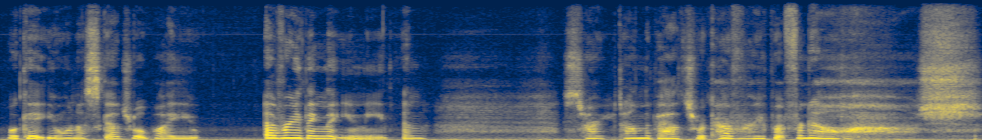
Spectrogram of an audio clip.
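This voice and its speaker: A woman's voice: sits high, flat delivery, fairly quick, gravelly, slight background noise. A woman playing a devoted, tender lover in an intimate audio roleplay, speaking breathily and reassuringly and often dropping toward a whisper. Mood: soothing, hushed. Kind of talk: intimate one-sided romantic audio roleplay.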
